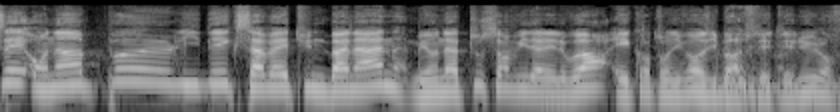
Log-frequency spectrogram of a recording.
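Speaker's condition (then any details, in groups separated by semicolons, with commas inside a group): No condition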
